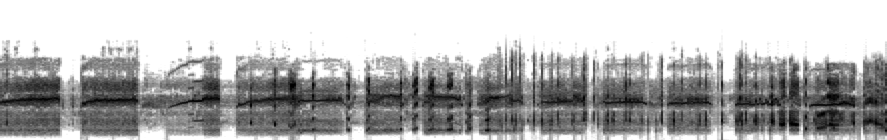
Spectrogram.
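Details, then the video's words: Bhayangkari-style swiftlet roosting sound, dense and raspy, with overlapping buzzy bursts, thin upward whistles and rapid ticking chatter running almost without pause. "Suara Inap Walet Bhayangkari"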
